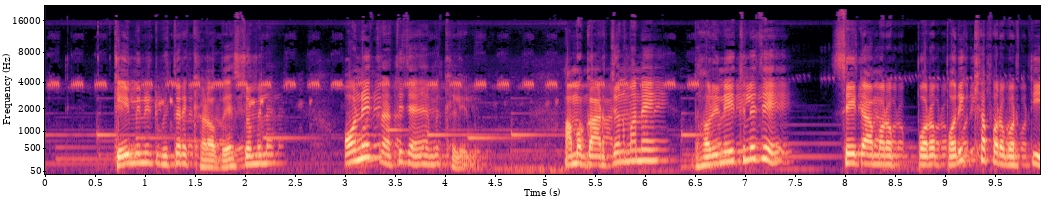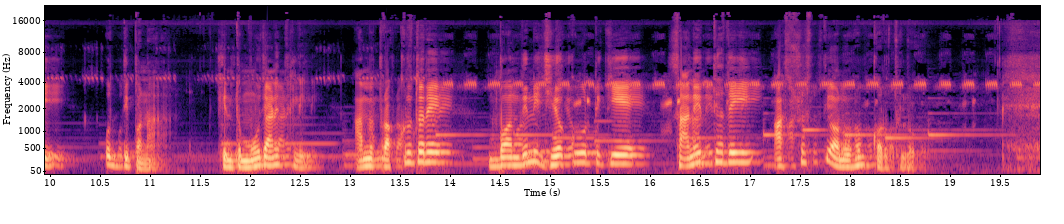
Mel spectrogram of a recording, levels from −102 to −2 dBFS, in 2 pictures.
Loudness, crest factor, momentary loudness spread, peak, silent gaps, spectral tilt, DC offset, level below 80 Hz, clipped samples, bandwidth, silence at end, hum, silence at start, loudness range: -15 LUFS; 16 dB; 16 LU; 0 dBFS; none; -6 dB/octave; under 0.1%; -48 dBFS; under 0.1%; 19.5 kHz; 0 s; none; 0 s; 3 LU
